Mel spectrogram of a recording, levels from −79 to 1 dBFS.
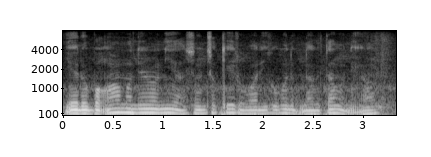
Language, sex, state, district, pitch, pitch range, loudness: Garo, male, Meghalaya, West Garo Hills, 120 Hz, 115-135 Hz, -16 LUFS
